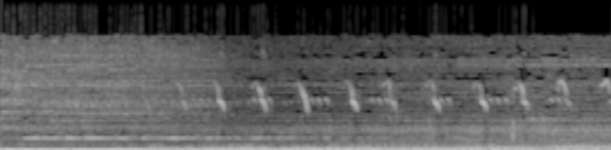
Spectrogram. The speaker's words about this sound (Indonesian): Sampai aku mendengar suara anak ayam.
